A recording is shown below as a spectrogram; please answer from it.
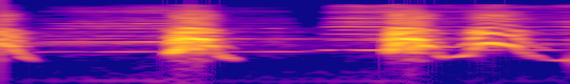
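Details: Lucy, a pet Labrador Retriever, sings along at night on a front porch as a harmonica plays: two loud wavering howls with rising and falling pitch, set against steady sustained harmonica tones.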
